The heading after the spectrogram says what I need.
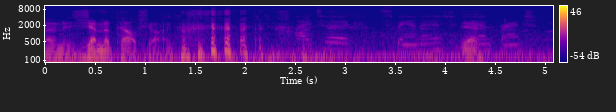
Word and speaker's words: Sean: I'm Sean, but it's spelled S-E-A-N, so I'm seen to many people.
